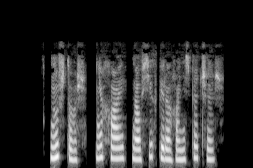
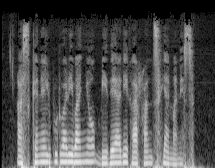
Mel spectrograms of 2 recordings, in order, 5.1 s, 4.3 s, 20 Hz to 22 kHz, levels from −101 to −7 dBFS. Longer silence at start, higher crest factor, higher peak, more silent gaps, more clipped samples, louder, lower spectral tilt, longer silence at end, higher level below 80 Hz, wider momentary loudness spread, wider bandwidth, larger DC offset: first, 1 s vs 0.35 s; about the same, 16 dB vs 18 dB; about the same, -4 dBFS vs -4 dBFS; first, 1.73-1.90 s, 2.53-2.62 s vs none; neither; first, -20 LUFS vs -23 LUFS; about the same, -5.5 dB/octave vs -6 dB/octave; first, 0.7 s vs 0.25 s; second, -68 dBFS vs -32 dBFS; about the same, 7 LU vs 9 LU; second, 7.8 kHz vs 13.5 kHz; neither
